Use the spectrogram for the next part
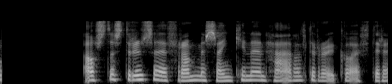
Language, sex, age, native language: Icelandic, female, 40-49, Icelandic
